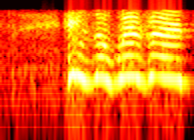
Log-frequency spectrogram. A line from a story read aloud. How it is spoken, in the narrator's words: she sputtered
